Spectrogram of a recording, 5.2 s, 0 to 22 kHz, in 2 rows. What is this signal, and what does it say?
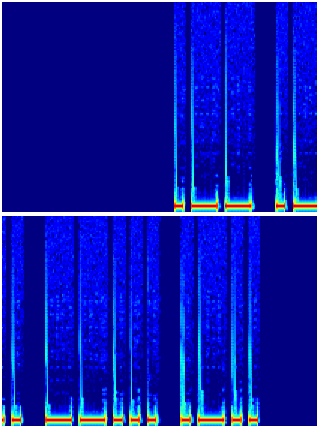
Morse code, heard as a keyed tone, about 17 wpm, 700 Hz. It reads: WR7L
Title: USA Call Signs - 4 Characters - Repeated 3x - 17wpm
